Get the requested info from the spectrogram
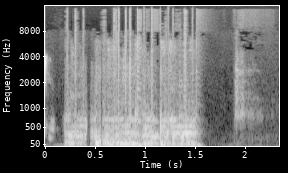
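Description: Quiz-game background music from Quizizz: a looping phrase of held notes over a bass line, which breaks off briefly shortly before the end.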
